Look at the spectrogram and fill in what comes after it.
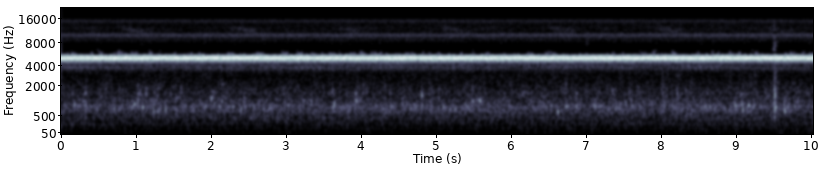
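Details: Insects calling at 7:04 PM on 3 September 2022, TASCAM Portacapture X8 recording: an unbroken high trilling drone with light, scattered chirps underneath and one brief sharp click near the end.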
